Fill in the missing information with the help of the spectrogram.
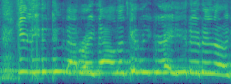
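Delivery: high, loud eager push; eager little sister. Retold or imitated. Daughter urging her brother to get saved, high and eager. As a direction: urge him on like an excited little sister. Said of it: "starts going and saying".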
